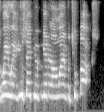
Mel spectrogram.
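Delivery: flea-market seller panicking over the price, mock eager. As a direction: imitate the flustered flea-market guy. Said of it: "So the guy goes".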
